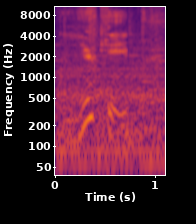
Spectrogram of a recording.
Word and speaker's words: Yuki: so I've decided to call him Yuki one because it rhymes with Suzuki too because I like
